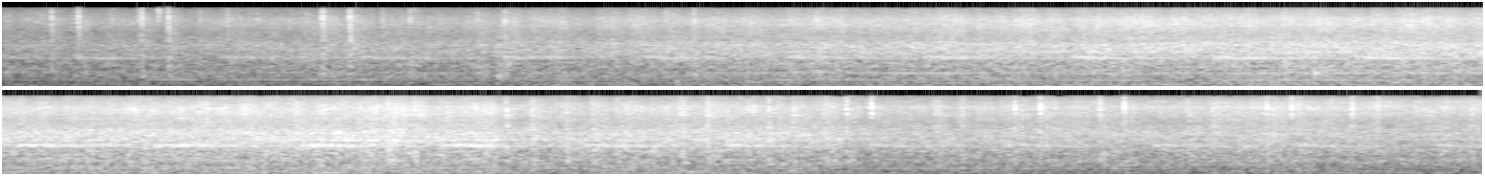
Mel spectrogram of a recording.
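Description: A second N-scale model train approaches on its track, its motor whining.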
